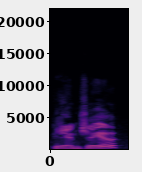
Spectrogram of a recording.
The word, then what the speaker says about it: Pangea: So, Pangea. Am I saying that right? Is it Pangea? – Yes, you are.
